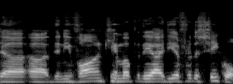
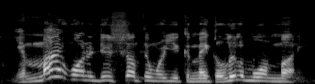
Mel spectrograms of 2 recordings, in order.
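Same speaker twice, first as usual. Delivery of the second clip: put-on drawling Southern accent, pitched up; 5 semitones higher than usual. Retelling what the Navy dad asked: imitating a Southern dad. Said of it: "he talks like this, he's a Southern guy".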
